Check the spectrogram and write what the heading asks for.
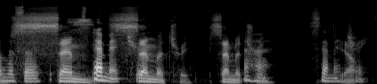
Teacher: tree semet tree there you are sem tree SE the stress the stress is on the first syllable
